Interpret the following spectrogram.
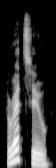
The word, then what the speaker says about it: keiretsu: And what was really cool when we were doing the research was you're also managing partner at Keiretsu. Am I pronouncing that right?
